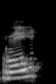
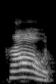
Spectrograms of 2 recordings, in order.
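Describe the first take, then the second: First: "proud" mistakenly as "prow-oo", with an O vowel: prode; wrong pronunciation. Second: "proud" with an OW vowel; correct pronunciation. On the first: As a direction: show the wrong "proud", rhyming with "road". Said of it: "bukan proud". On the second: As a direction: model "proud", rhyming with "loud". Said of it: "tapi proud". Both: Shown as a demonstration.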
